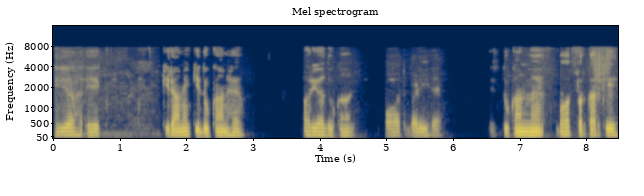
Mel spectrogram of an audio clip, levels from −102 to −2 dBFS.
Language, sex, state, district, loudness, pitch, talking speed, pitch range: Hindi, male, Bihar, Jamui, -20 LUFS, 110 Hz, 135 wpm, 110-115 Hz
